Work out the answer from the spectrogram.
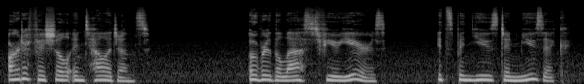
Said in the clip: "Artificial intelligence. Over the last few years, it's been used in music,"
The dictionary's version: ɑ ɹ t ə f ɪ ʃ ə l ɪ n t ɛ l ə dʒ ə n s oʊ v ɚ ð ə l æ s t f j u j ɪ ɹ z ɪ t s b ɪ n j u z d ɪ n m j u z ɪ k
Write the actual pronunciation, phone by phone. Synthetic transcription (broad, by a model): ɑ ɹ t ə f ɪ ʃ l ɪ n t ɛ l ə dʒ ə n s oʊ v ɚ ð ə l æ s t f j u j ɪ ɹ z ɪ t s b ɪ n j u z d ɪ n m j u z ɪ k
